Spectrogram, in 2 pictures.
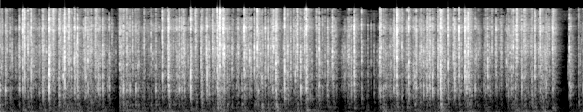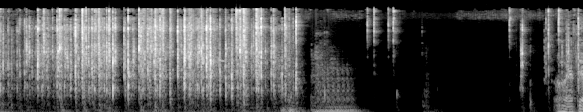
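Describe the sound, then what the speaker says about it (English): Very fast typing on a computer keyboard, a dense continuous patter of key clicks that runs steadily, stops abruptly near the end and then resumes briefly. "you can hear that just typing sound on the keyboard"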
